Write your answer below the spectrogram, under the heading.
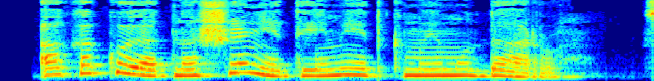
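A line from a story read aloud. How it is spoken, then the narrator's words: Calm inquiry. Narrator (Russian): спокойно поинтересовалась Лорен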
